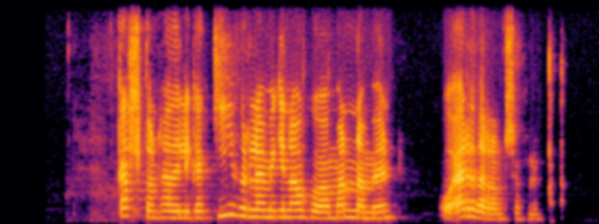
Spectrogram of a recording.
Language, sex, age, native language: Icelandic, female, 30-39, Icelandic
